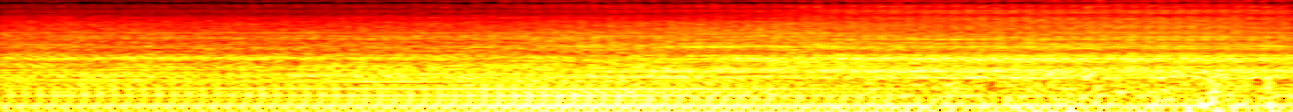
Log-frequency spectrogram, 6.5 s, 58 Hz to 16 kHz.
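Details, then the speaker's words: 1980 John Deere 400 tractor, refurbished from non-running, with the original carb redone and a new air filter; oil not yet changed and only initial timing set. Small engine puttering at a steady, even fast idle with no misses; a little smoke at first start after sitting in the garage. Runs normally. "A little smoke when you first start it, but it hasn't been ran. Just in the garage."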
